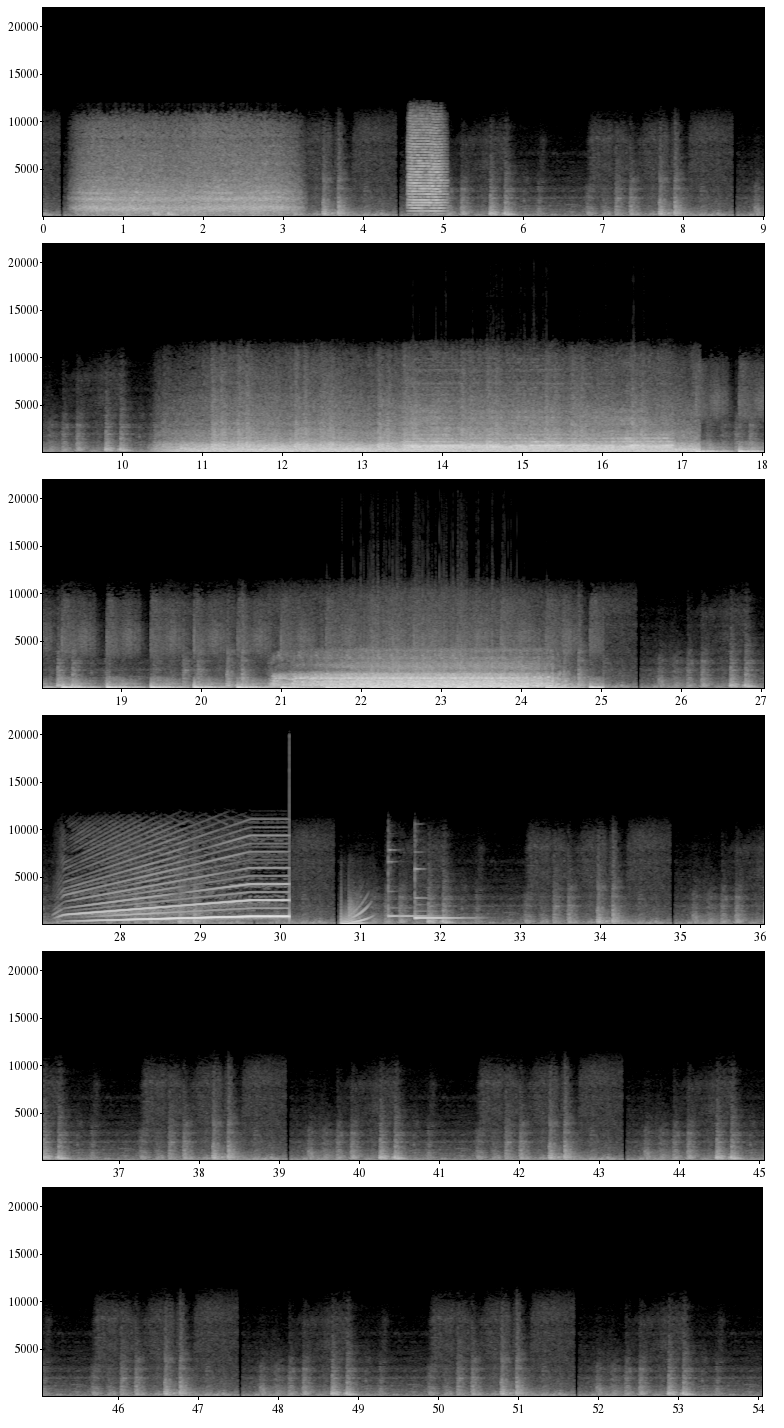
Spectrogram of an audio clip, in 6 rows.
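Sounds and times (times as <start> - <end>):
tone rising in pitch: 27.2 - 30.2, 30.8 - 32.5
two-note ding-dong chime: 30.8 - 32.6
train wheels clattering over rail joints: 39.3 - 42.9, 43.5 - 53.7.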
